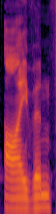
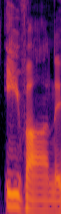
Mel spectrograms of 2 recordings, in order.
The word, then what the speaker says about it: Ivan: So you can say Ivan for this name, but I think in Russian, Ivan is more ah.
